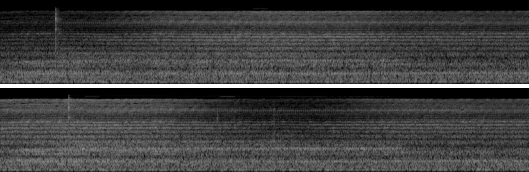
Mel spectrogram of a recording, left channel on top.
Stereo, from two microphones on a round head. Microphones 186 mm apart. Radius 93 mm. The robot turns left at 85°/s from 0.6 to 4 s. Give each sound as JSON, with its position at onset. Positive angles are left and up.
{"t": 0.0, "sound": "a drone", "azimuth_deg": -80}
